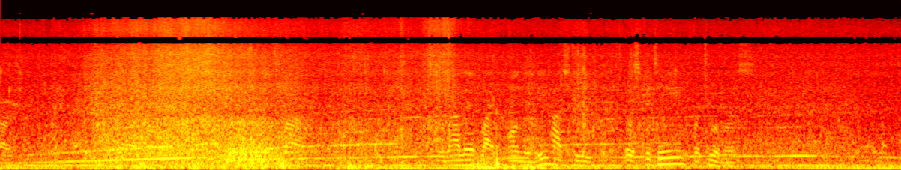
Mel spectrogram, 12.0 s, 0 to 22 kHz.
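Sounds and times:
faint steady hum: 0.0s - 12.0s
wind buffeting microphone: 0.7s - 9.0s.

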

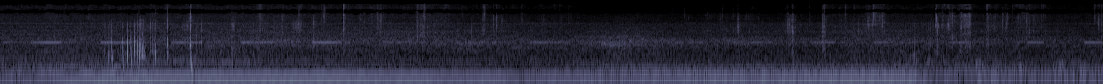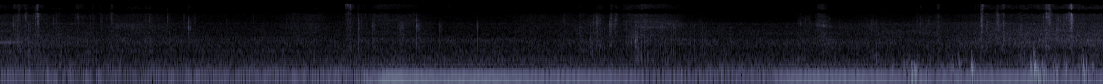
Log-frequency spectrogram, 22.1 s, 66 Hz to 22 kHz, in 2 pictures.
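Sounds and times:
car engine idling: 0.0s - 22.0s.

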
